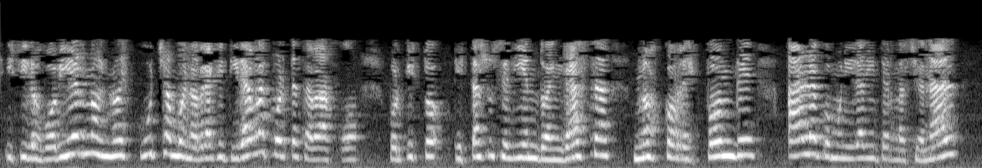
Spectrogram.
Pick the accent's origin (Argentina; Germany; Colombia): Argentina; esta es la parte que nos toca a nosotros como argentinos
